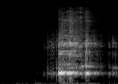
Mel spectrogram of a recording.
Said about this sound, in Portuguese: Então, é 9 ou mais para você conseguir. Rola o dado aí.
